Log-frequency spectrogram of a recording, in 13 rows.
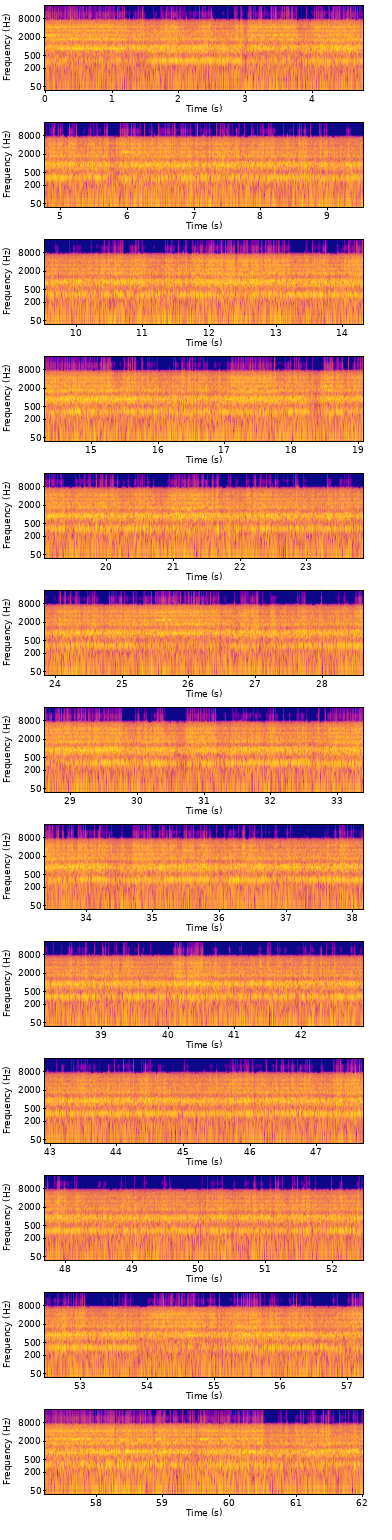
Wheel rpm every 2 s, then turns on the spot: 230, 220, 220, 230, 230, 230, 230, 230, 230, 230, 230, 230, 230, 230, 220, 220, 230, 230, 230, 230, 230, 230, 230, 230, 240, 230, 230, 220, 220, 230, 220.
none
